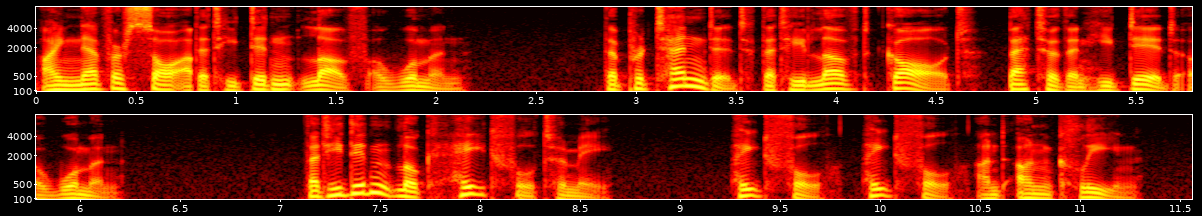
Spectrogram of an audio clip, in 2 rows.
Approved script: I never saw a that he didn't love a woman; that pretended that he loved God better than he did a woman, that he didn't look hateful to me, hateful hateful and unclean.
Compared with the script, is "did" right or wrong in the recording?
right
